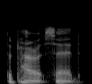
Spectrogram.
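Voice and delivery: usual speaking voice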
